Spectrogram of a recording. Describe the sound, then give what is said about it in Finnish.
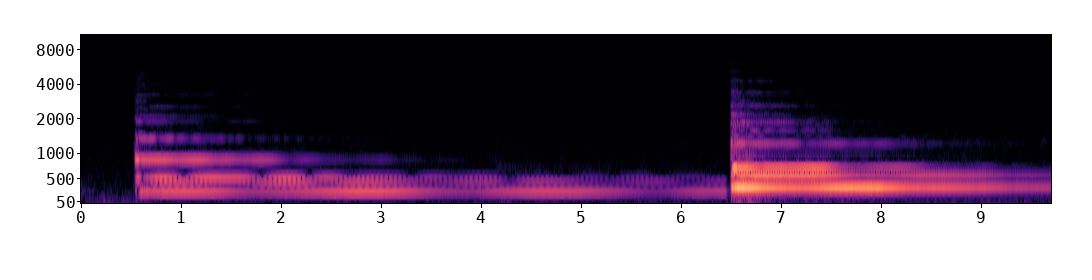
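A bronze church bell from the era of Gustav Adolf rings for Saturday evening peace. Two separate strikes sound, each with a long, humming, harmonic ring-out, and the second strike is louder and brighter. “Gustav Adolfin aikaisen vaskikellon ääni kantaa kauas vesien yli. Lauantaisin sen harvat lyönnit julistavat ehtoorauhaa.”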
